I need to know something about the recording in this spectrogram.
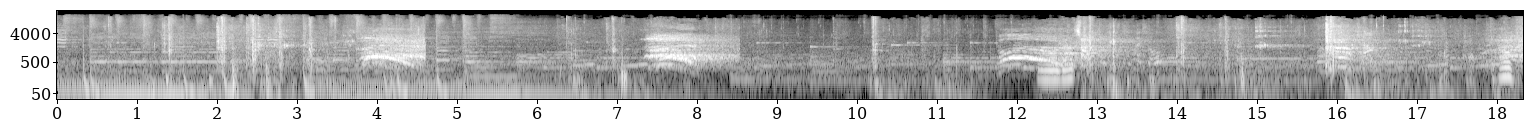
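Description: Badminton doubles rallies: sharp racket hits on the shuttlecock, shoes squeaking on the court in short arching glides, and short shouts from the players.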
